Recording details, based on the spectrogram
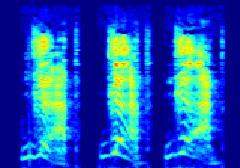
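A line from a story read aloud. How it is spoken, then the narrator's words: Shrill scream. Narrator (Russian): завопила Цира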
